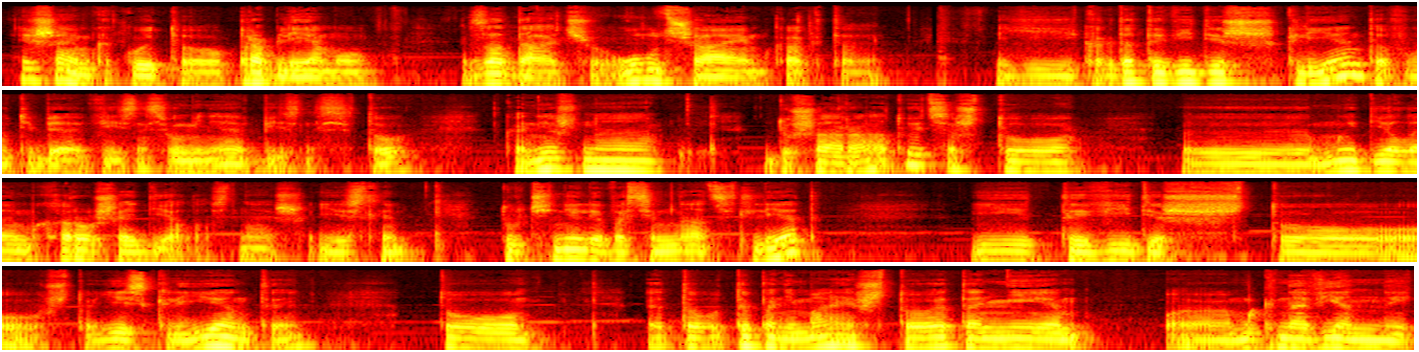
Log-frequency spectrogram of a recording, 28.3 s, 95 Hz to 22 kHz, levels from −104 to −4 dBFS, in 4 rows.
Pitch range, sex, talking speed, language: 95-120 Hz, male, 105 wpm, Russian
